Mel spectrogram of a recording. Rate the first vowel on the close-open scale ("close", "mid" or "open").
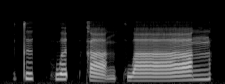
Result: close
